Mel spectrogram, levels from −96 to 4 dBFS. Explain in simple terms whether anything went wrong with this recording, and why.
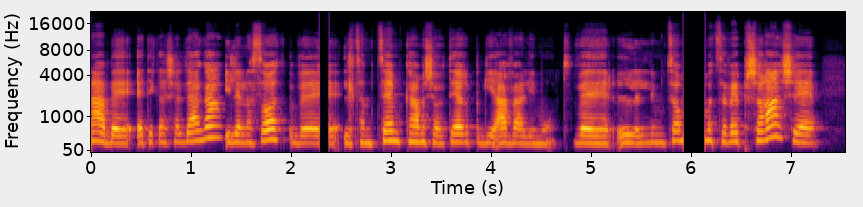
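The speech cuts to silence twice, at 2.28 s for about 0.1 s and at 5.92 s for about 0.22 s: a Bluetooth stall, likely wireless interference delaying data. The gaps are clean silence, not crackle or garbling.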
